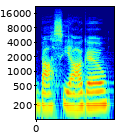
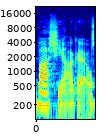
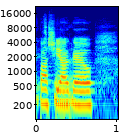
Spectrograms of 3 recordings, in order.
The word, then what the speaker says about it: Basiago: I have heard this his Andrew Bashiago pronounced a couple ways. Um I've heard Basiago. Aiago with a B over it. He says it Bashiago. Okay. So I'm going to say Bashiago.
